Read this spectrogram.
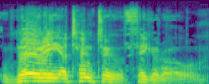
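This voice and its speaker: A man's voice: medium pitch, sing-song, a little slow, darkish tone. A man acting a jealous, imperious count in a comic period play, haughty and theatrical. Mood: suspicious. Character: jealous, imperious count, suspicious of his servant.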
